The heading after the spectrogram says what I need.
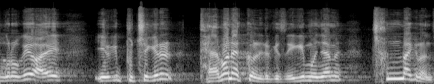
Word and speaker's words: Tabernacle: 똑같이 Tabernacle 이렇게 액센트가 타에 있어요.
